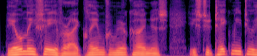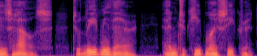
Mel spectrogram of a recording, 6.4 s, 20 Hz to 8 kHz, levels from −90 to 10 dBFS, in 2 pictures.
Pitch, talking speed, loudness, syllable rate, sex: 100 Hz, 225 wpm, -18 LUFS, 5.7 syllables/s, male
